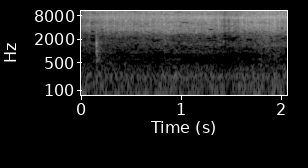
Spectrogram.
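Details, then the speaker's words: HO scale Bachmann PCC trolley rail bus after motor cleaning/repair, running at high speed: tiny motor with rough, hissy buzz instead of smooth whir, still a little noisy. "Not doing too bad. It's still a little noisy."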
